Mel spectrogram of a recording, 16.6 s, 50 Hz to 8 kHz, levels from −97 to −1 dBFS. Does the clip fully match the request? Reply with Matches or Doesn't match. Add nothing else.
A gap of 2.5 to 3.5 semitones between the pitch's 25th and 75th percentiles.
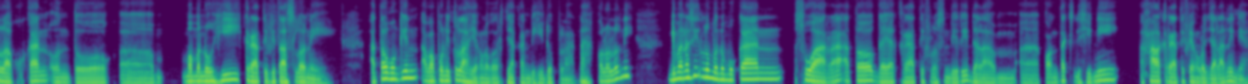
Doesn't match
